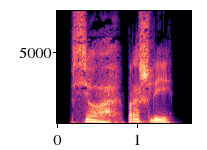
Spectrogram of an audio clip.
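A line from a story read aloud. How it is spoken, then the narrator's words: Relieved sigh. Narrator (Russian): облегченно вздохнула Феяна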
